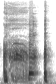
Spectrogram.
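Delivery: high, loud real laugh; a giggle fit. Real, not acted. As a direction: burst out laughing. Laughing at her own sensitivity.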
